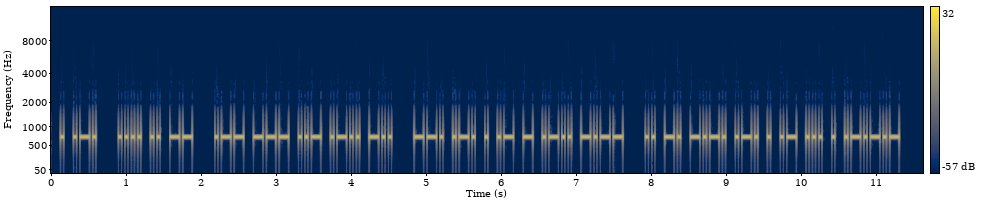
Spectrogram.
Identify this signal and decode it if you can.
Morse code, heard as a keyed tone, about 28 wpm, 700 Hz. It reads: ER HIM WOULD GREATLY INCREASE.
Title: Sentences from Top 1400 Words 28wpm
